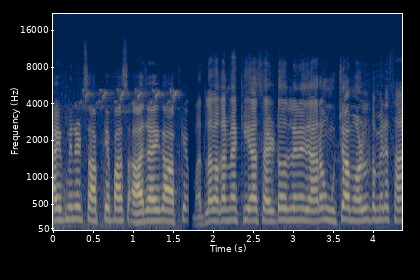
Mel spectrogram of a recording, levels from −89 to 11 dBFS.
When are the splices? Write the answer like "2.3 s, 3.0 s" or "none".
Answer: 1.6 s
